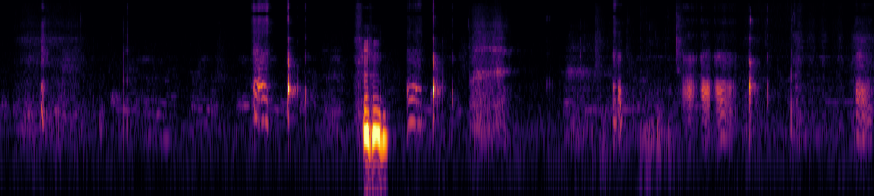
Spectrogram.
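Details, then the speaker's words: Tiny baby's hiccups: several brief, abrupt voiced catches with soft fussing and adult voices in the room. "You got the hiccups, boo. What's the matter?"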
